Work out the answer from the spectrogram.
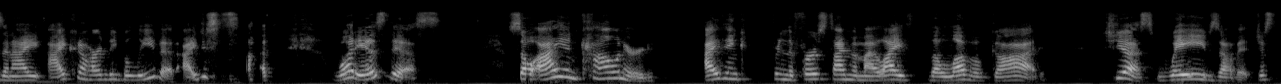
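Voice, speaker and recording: A woman, a traveling minister, giving a candid personal testimony as an interview guest, lively, with frequent laughter and restarts. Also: fairly high pitch, creaky.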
